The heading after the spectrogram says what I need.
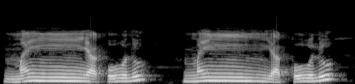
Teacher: یہاں نون کی آواز آئے گی بھی ناک سے، اور اگلے حرف پہ شدت بھی آ جائے گی۔ میں یقول، میں یقول، تو نون کی آواز یا میں مدغم ہو رہی ہے۔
